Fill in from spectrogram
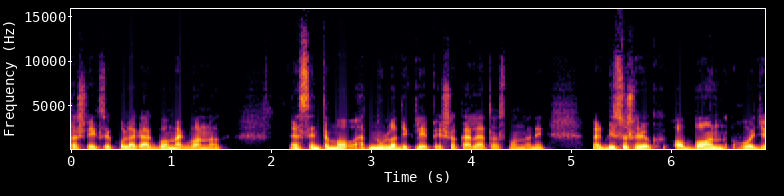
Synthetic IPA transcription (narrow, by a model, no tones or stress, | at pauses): aːʃʋeːɡzøːko̞lːɛɡaːɡ̚bɒmːɛɡʋɒnːɒ̰k | ɛ̰ssɛɾint̪ɛmɒ̰hat̪nulːɒd̪ikleːpḛːʃɒkaːrɾlɛɦɛt̪ɒst̪mo̞nd̪ɒ̰nḭmʔɛrd̪bist̪o̞ʃʋɒɟo̞kɒbːɒnɦo̞ɟ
